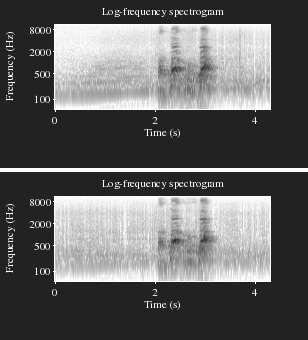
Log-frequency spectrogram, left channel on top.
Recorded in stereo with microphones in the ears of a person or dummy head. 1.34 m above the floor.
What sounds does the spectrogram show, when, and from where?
2.1 s a dog barking: 15° right (ahead or behind), 1.8 m; by 3.1 s 25° right (ahead or behind), 2 m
